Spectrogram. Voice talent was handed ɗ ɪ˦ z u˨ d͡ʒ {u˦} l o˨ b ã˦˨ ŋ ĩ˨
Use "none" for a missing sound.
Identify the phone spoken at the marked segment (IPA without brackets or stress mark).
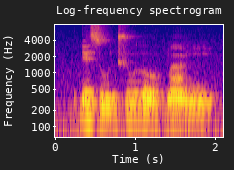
u˦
